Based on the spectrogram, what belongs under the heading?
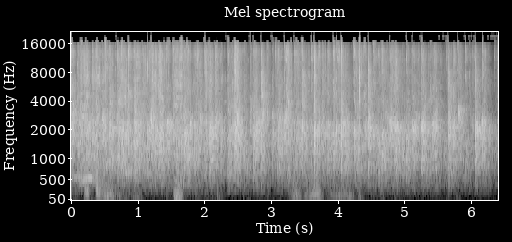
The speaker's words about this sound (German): Wir wollen auch einen Dank und ein Klatschen geben an die Techniker, die sich stundenlang investiert haben, damit ihr 12 zu Hause heute dabei sein könnt. Komm, wir klatschen mal für dich.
